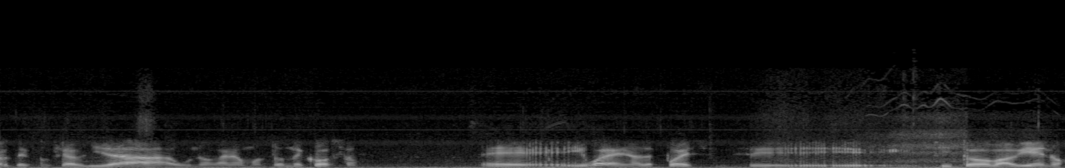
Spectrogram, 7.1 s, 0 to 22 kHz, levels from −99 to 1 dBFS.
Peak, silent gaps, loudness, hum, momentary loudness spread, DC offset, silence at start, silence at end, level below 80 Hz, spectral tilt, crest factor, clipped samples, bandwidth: -22 dBFS; none; -39 LUFS; none; 15 LU; under 0.1%; 0 s; 0 s; -54 dBFS; -5.5 dB/octave; 18 dB; under 0.1%; 13 kHz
